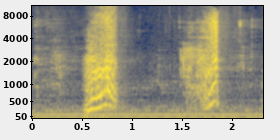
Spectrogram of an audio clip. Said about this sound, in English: I'm wearing one of my new sportswear jackets. It's very light. It's very sexy. It's a zipper. And when you zip it down, it just says, there's this little piece of cloth behind it, and it just says yes right there.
